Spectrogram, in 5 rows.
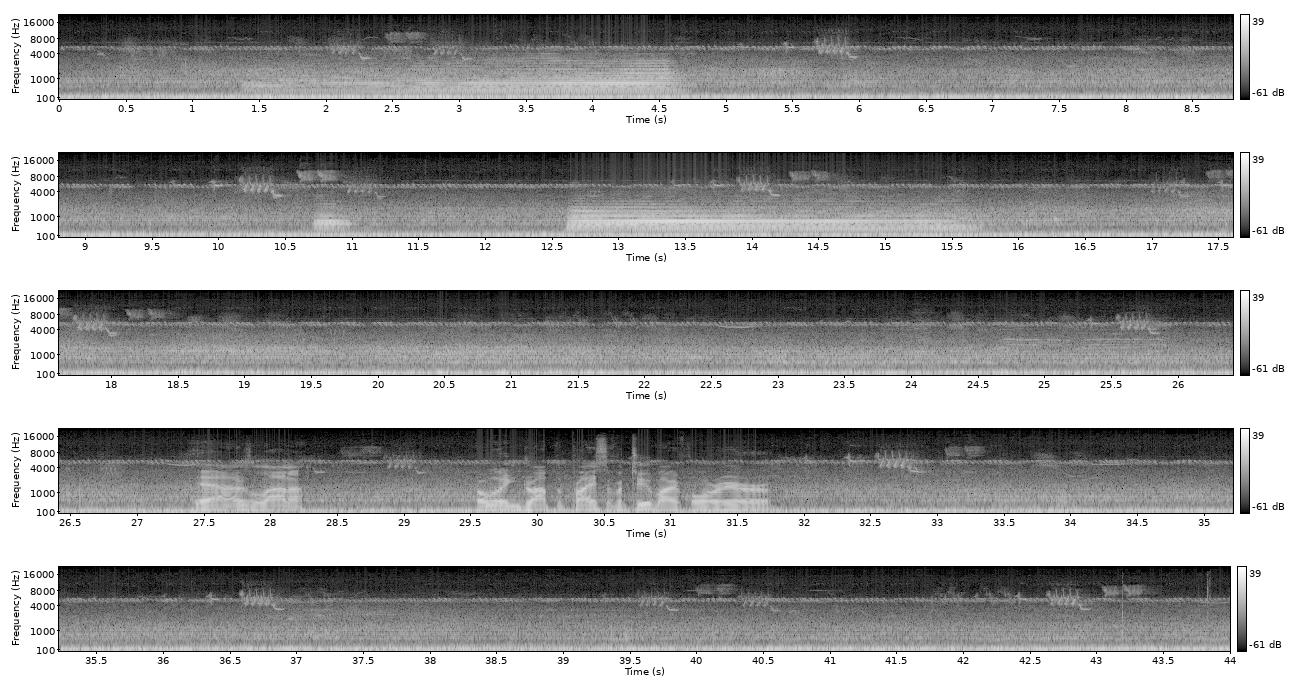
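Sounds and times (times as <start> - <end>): insects buzzing: 0.0 - 44.0
locomotive horn blasts: 1.4 - 5.1, 10.7 - 11.3, 12.6 - 16.1.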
